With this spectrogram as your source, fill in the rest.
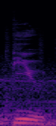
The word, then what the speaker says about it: butte: Butte.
